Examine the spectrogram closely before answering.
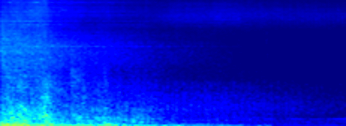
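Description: A triumphant game fanfare rings out and fades away.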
